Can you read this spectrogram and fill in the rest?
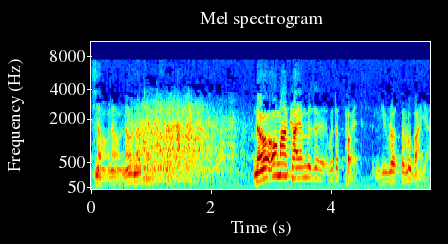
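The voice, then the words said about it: Distinctive accent. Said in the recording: “I sure admire that accent of yours, Mr. Coleman. ... It's a darb.”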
